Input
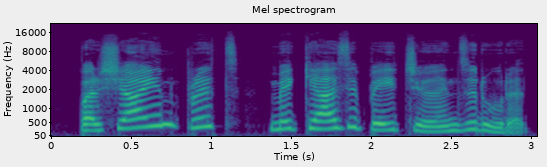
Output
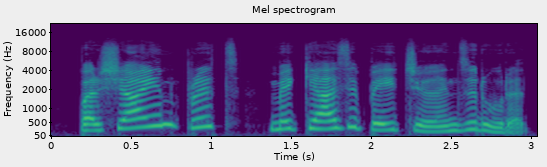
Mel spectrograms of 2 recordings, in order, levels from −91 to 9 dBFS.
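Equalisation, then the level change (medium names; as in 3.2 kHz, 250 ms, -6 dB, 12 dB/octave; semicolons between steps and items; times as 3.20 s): low-pass 7.4 kHz 12 dB/octave; 0.0 dB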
